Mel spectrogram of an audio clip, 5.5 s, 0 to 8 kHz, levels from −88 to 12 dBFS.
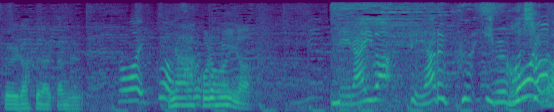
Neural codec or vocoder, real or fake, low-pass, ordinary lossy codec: none; real; 7.2 kHz; none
